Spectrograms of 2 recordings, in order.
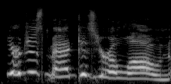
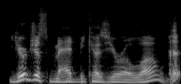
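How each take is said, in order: First: It is read in a put-on character voice. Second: It is read in an ordinary speaking voice.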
